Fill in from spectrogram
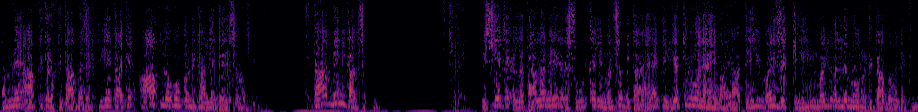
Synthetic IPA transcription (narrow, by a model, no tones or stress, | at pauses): hɐmneʔaːp̚kit̪ɐɾəfkɪt̪aːbnɐsɐkt̪iɦɛt̪aːkeʔaːploːɡõkonɪkaːlẽk̪ɐisɐɾo̰ːfd̪eːt̪ː | kɪt̪aːbnɐɦĩnɪkaːlsɐk̚t̪iː | ɪsliekeʔɐlːaɦt̪aːlaneɾɐsuːlkajemɐ̃nsəbːɐt̪aːjaɦɛkejɐt̪lũɐlaːɪmaːjaːt̪eɦiʋɐzɐkːiɦɪnʋɐjʊɐlːɪmɦʊ̃mɐlkɪt̪aːbɐʋɐlḛːkʰm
